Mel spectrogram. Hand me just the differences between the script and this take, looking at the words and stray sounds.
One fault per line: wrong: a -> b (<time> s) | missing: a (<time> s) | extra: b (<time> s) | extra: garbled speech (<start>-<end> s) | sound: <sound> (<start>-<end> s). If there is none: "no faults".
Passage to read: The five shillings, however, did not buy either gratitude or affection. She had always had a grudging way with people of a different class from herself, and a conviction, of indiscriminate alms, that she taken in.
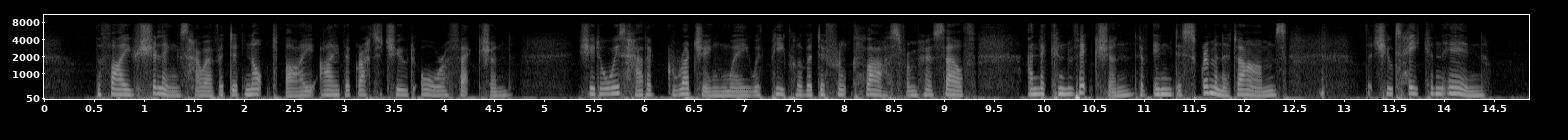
sound: whoosh (12.7-12.9 s)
